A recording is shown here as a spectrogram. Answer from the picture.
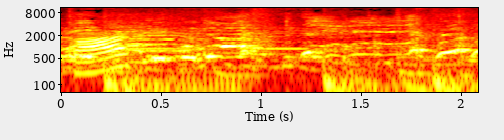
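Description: Excited children's voices shouting and cheering in high, swooping calls, loudest just after the start, over hand clapping and music.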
